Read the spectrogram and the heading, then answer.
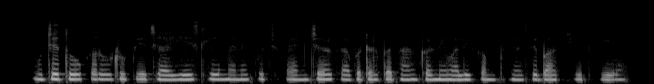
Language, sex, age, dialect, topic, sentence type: Hindi, female, 25-30, Hindustani Malvi Khadi Boli, banking, statement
